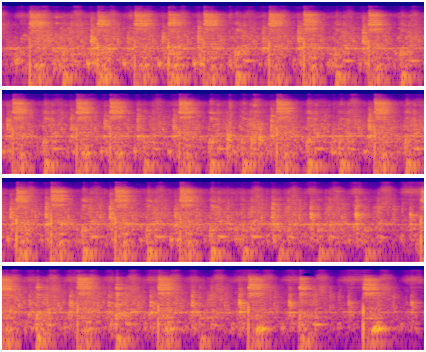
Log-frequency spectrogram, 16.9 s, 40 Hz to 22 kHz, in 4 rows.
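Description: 1937 Lister D 2 hp single-cylinder stationary engine running roughly after years unused, firing in uneven beats with some sharp, louder bangs among them. It runs poorly and backfires, and the owner wonders if the timing is off.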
